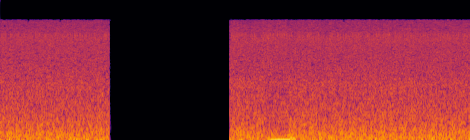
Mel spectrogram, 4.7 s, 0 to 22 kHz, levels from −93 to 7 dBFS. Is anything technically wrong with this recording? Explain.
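Yes. A playback stall runs from 1.09 s to 2.29 s, where the speech cuts out in mid-flow and the output falls completely silent for about 1.2 seconds before picking up again. The likely cause is the player running short of buffered data, or its audio thread being held up, so nothing was delivered to the output until it recovered. The gap is abrupt on both sides, breaking the natural rhythm of the talking.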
